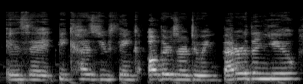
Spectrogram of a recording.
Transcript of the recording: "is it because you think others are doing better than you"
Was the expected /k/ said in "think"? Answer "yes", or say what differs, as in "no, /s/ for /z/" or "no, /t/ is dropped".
yes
